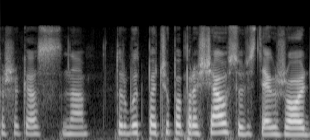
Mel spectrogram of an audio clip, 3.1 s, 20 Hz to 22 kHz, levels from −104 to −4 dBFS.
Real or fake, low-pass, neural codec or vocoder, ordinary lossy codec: real; 9.9 kHz; none; MP3, 96 kbps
